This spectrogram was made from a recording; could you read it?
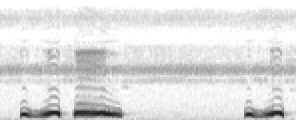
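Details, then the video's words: Spotted dove from Riau, recorded as a hunting lure: low cooing phrases, a wavering double note followed by a long smooth cooo, repeating roughly every two and a half seconds, with a constant faint high whine. "suara tekukur balam pikat & nembak"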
